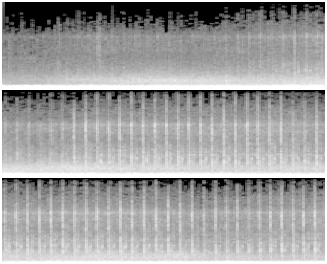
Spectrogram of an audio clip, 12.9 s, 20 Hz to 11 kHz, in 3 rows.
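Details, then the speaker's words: Freshly built race car engine running with no tune, blown after 600 miles: rough idle with a fast, uneven knock of about three or four raps a second; rod knock suspected, though it can still be driven home. "So I blew it up. I got rod knocked. But I can still drive it home."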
